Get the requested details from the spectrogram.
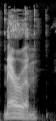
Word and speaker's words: Meruem: Miriam. God, I can never say his name. The bad guy. Meruem got added.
